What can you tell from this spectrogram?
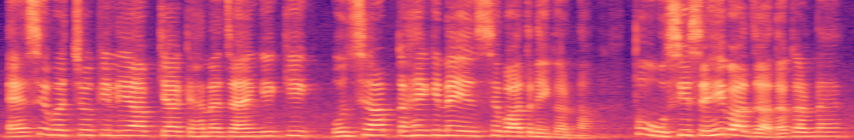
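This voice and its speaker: A woman from India hosting an unscripted interview, asking questions and giving soft, frequent backchannels. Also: on the high side, brisk, slight background noise. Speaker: interview host.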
